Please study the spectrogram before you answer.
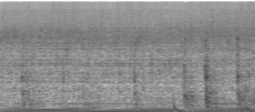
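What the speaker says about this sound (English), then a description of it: "Let that melt, and I'm basically just scooping up the butter, and putting it, melted butter, and putting it over the fish." Butter melts and sizzles in a pan with salmon, a steady close frying hiss with faint stirring scrapes and no talking.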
